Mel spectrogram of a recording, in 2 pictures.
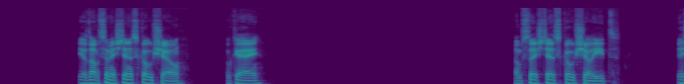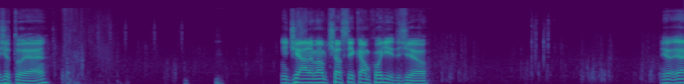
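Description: A young man talks casually and close into a microphone, in bursts with pauses.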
